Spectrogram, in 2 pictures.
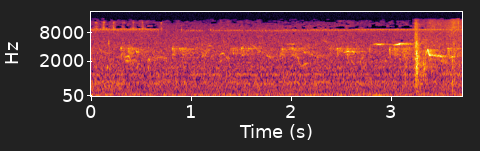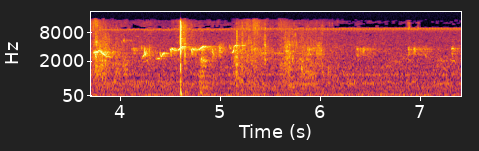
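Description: Faint outdoor ambience: scattered short bird chirps in the middle few seconds over a low steady rumble, with a sharp click about four and a half seconds in.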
